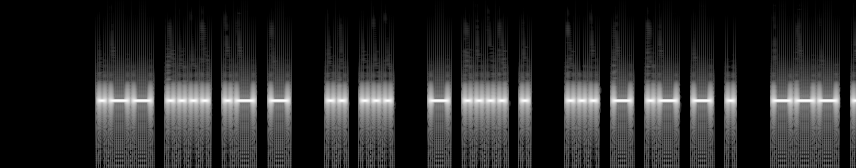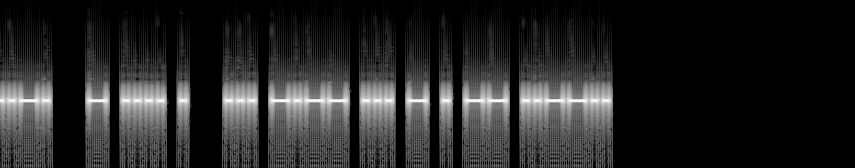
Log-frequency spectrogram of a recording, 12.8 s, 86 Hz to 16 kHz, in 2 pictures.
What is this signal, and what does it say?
Morse code, heard as a keyed tone, about 28 wpm, 700 Hz. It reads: WHAT IS THE STATE OF THE SYSTEM?
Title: Sentences from Top 1000 Words - Review Part 3 - 28wpm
